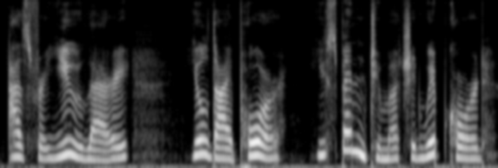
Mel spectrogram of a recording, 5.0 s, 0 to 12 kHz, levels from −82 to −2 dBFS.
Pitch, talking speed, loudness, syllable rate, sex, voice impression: 235 Hz, 155 wpm, -19 LUFS, 3.9 syllables/s, female, very feminine, slightly adult-like, soft, cute, calm, slightly sweet, kind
